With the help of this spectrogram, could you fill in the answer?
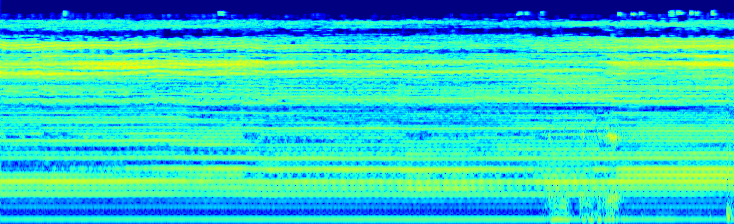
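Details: Andis Masters cordless clipper, blade just reinserted and pushed down, giving a steady electric buzz with a strong low hum and a few brief scrapes near the end, at its usual out-of-box loudness. These clippers get super loud after months of use.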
